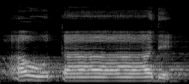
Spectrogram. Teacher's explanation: دیکھیے دال کی آواز میں ایک قسم کی جنبش ہو رہی ہے, اسی کو قلقلہ کہتے ہیں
